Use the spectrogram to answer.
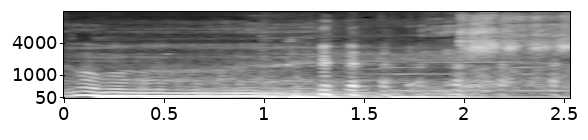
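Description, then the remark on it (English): Exaggerated, heavy breathing right up against a microphone: a couple of drawn-out, buzzy, partly voiced breaths, loud, with a breathy hiss at the end. “Heavy breathing. I can hear it's heavy internet breathing.”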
